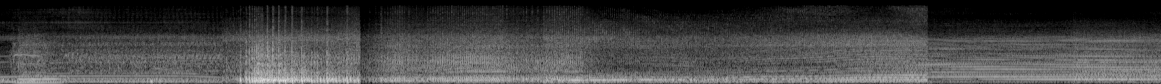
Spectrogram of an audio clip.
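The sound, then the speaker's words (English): A radio-controlled model airplane's small engine and propeller buzz with a high whining drone, pitch rising and falling as it revs and passes, with a brief louder burst partway through, at the Air Supremacy Over Goshen radio-controlled airplane show at the Goshen Airport in mid-July. “Today, our story is about the Air Supremacy Over Goshen radio-controlled airplane show at the Goshen Airport held in the middle of July.”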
